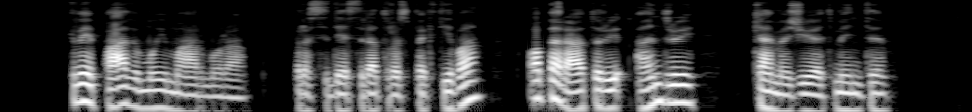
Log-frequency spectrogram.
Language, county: Lithuanian, Vilnius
